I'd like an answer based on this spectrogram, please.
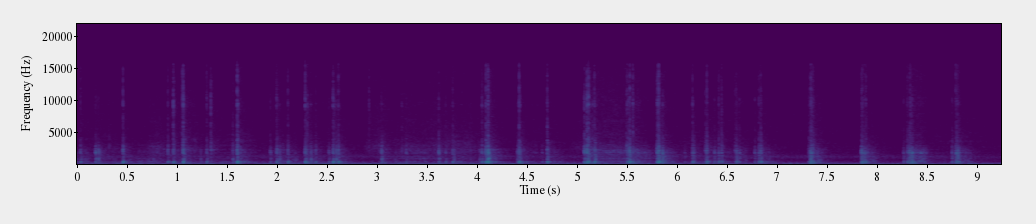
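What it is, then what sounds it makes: Fingernails tapping a solid wooden tabletop. Very long, curved fingernails on both hands tap a solid, dark wooden tabletop in a quick, irregular run. The taps are short, sharp clicks with a brief woody knock around 380 Hz and bright, crisp edges. Each tap dies away almost instantly at a fairly quiet level.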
